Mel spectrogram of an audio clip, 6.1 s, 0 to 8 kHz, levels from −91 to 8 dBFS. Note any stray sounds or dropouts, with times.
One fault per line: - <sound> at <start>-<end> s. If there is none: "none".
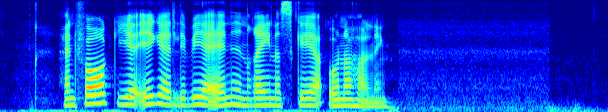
none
